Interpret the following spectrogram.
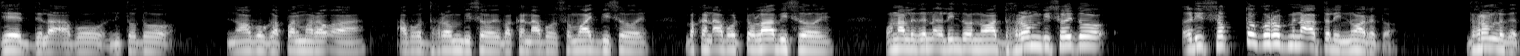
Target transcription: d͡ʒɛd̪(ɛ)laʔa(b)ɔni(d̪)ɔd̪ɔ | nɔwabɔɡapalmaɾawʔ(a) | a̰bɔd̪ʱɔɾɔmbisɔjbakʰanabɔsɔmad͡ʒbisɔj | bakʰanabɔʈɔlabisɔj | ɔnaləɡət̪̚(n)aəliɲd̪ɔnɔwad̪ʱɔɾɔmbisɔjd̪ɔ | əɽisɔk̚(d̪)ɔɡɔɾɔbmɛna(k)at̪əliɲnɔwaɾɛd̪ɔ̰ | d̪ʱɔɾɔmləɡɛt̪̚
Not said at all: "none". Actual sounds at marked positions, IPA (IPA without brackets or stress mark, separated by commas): ɛ, b, t̪, a, n, t̪, ʔ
